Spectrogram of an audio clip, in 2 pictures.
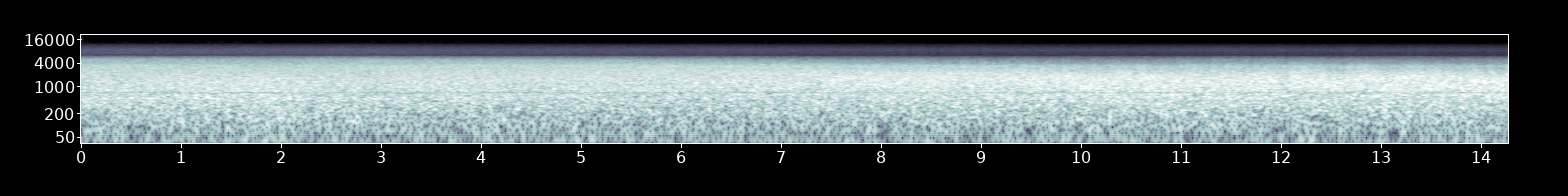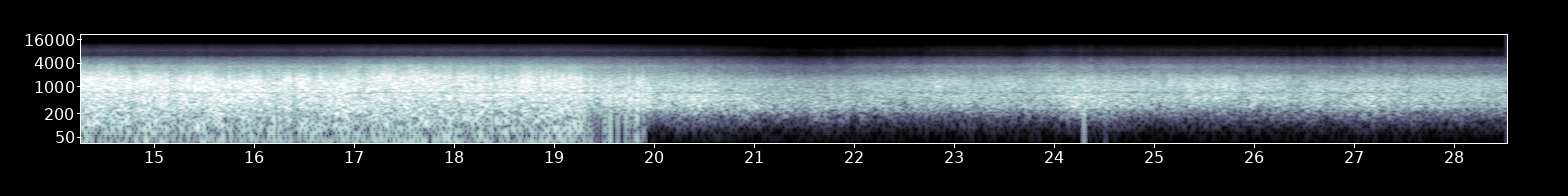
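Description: Airflow buffeting the microphone of a camera mounted on a fast-flying RC glider, heard as a loud, steady rush. About twenty seconds in it drops sharply and loses its low rumble, leaving a softer hiss with a faint steady tone underneath.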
